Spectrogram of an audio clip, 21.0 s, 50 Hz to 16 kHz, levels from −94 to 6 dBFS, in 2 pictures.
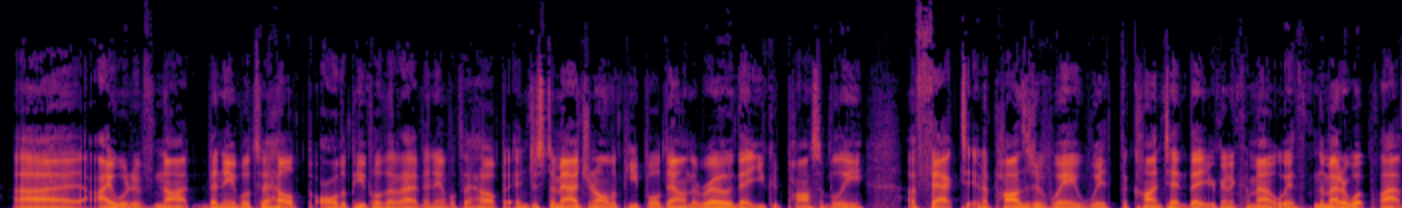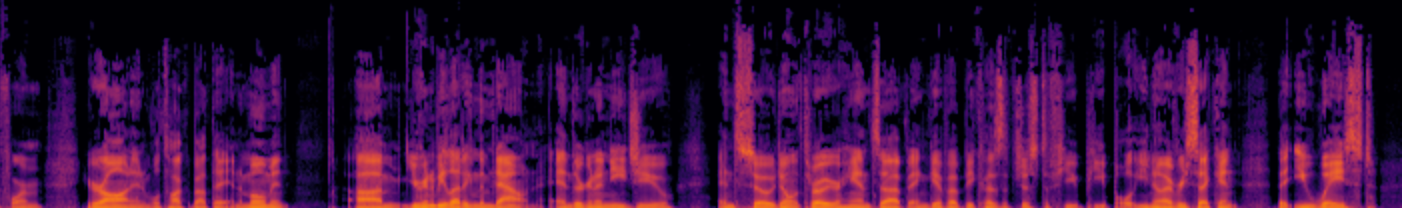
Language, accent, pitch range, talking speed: English, American, 85-105 Hz, 275 wpm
